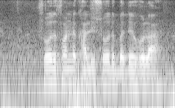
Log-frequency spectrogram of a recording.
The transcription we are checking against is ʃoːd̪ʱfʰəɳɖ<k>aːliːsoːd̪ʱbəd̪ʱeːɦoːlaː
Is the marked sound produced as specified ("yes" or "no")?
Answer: no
